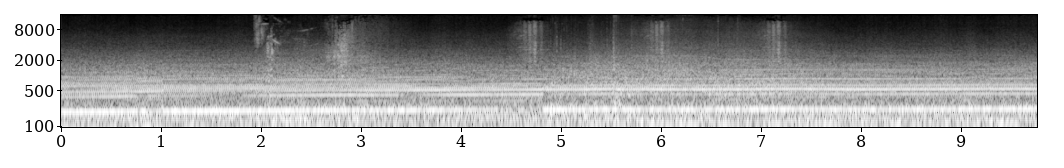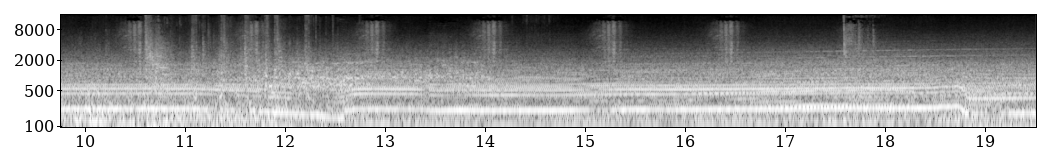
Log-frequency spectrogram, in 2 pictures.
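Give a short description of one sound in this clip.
A car engine drones steadily at high revs, dipping briefly as the gears change.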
